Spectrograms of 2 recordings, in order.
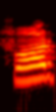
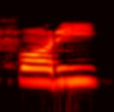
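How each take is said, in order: First: The word ends on the r sound. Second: The word ends with an extra ee vowel. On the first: The speaker calls it right. "इसको फॉर पढ़ेंगे" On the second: The speaker calls it wrong. "ऐसे नहीं पढ़ेंगे"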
